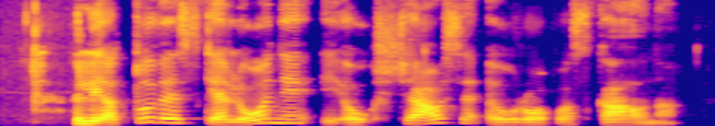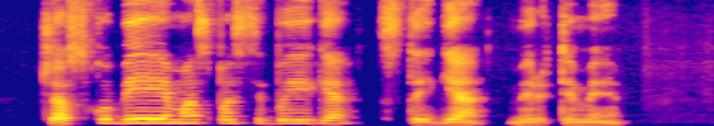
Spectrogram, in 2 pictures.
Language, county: Lithuanian, Panevėžys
